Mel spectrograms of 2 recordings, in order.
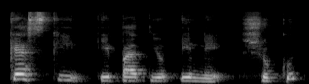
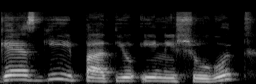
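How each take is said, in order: First: The first word starts with a hard K sound. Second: The first word starts with a soft G sound. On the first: This is how people from Nahuizalco say it. "Pero ellas decían" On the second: This is how the speaker's own community says it. "Nosotros decimos"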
